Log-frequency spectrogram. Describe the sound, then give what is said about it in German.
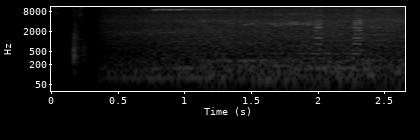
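Steady, fairly loud street traffic heard from a rooftop rumbles continuously after a brief opening, with low engine drone and occasional faint horn-like tones, a city roar. “bei der Anna auf dem Dach, da ist es nicht so still, wie man denken könnte, sondern da ist der Straßenlärm relativ laut”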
